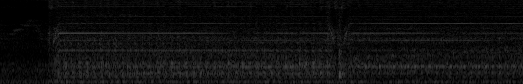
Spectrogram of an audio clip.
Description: I had a clicking noise all of a sudden on my Tormach slant pro lathe. They said to check the Z pulley belt. Bam! The little pin was coming out.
